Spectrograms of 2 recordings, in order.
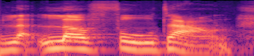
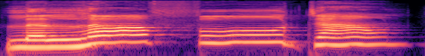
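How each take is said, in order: First: "Let love fall down" slid smoothly, holding the notes; slinky line. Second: "Let love fall down" drawn out slowly, notes held; slinky and slow. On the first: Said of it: "it's a little bit like ... snake". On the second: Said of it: "when you see a snake going like this". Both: Shown as a demonstration.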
